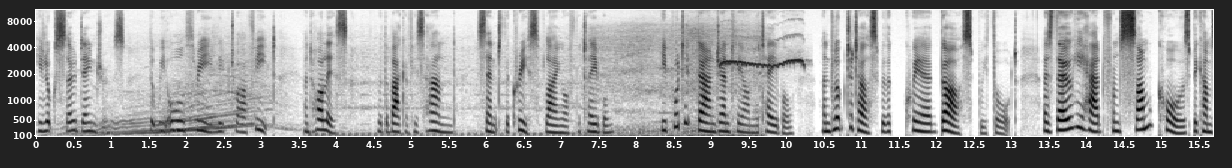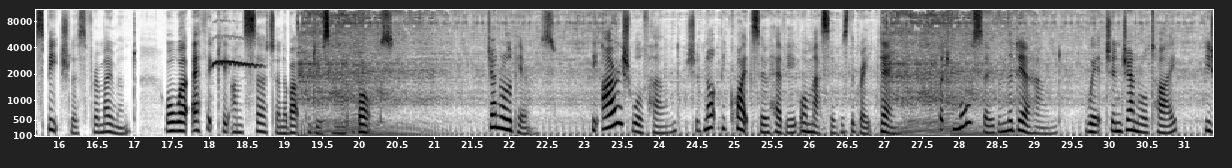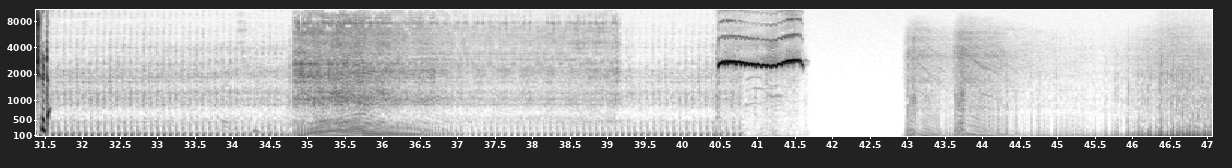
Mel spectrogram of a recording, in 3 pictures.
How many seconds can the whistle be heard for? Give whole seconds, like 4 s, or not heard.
3 s.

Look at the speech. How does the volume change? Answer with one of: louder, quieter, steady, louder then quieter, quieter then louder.
louder.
